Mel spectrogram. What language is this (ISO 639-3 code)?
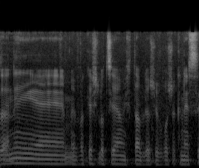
heb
